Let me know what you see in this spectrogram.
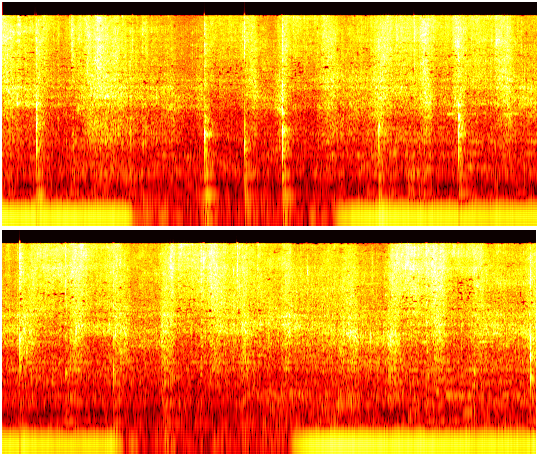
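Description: A steel spoon stirring boiled potato cubes through hot oil and masala in a stainless-steel kadai: a steady frying sizzle with frequent clinks and scrapes of the spoon on the pan. A low steady hum comes and goes.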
